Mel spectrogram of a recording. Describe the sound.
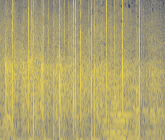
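An audience applauds with steady, dense clapping from many hands, fairly close and moderately loud, and a brief voice rises over the clapping near the end.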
